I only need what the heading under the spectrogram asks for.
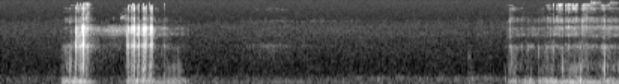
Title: Creepy Pants cat snoring so loud! #scarycat #cat #creepypants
